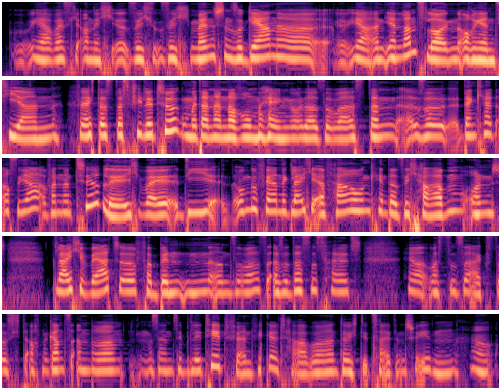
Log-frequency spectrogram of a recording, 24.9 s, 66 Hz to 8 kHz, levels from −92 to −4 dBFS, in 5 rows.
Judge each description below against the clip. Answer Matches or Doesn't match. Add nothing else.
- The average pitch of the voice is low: Doesn't match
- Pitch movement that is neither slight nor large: Doesn't match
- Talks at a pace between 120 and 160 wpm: Doesn't match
